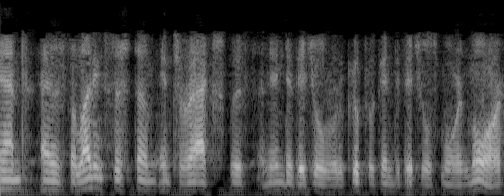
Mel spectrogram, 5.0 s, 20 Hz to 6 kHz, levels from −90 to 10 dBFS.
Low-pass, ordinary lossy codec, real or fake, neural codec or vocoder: 5.4 kHz; MP3, 24 kbps; fake; codec, 16 kHz in and 24 kHz out, 1.1 kbps, FireRedTTS-2 codec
